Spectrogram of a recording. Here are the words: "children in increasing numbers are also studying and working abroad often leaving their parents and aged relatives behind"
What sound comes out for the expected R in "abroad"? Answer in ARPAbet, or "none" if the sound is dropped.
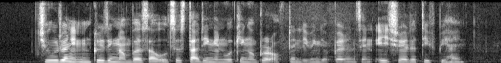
R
